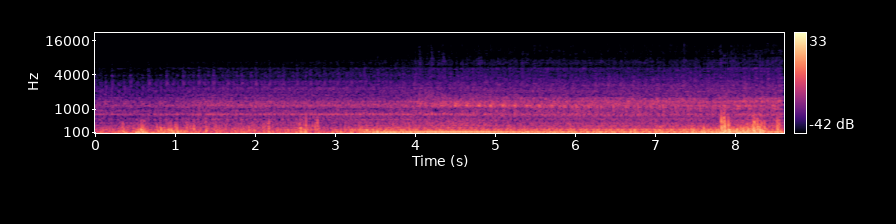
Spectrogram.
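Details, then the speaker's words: Ford 5.4L 3-valve Triton V8, hot engine, on a road test: low drone turns to steady rough pulsing when accelerating past about 900–1200 rpm, cam phaser oscillation as the phasers jump back and forth uncontrolled due to low oil pressure and volume. "that's phasor oscillation that's the phasers jumping back and forth they're being not being controlled"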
